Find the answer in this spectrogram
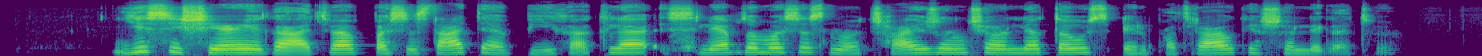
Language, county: Lithuanian, Kaunas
